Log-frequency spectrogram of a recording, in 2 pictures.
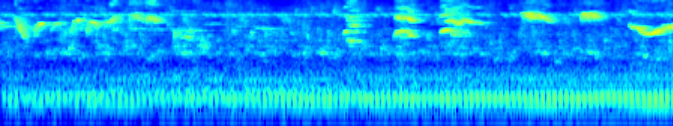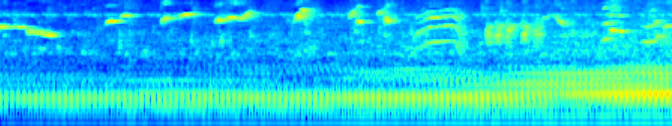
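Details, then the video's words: An Oriental magpie-robin, described as a vigorous (gacor) singer, sings a rapid, varied run of clear whistles, slurred notes and chirps, several each second, over a steady low mechanical hum that swells toward the end. "KACER GACOR"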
